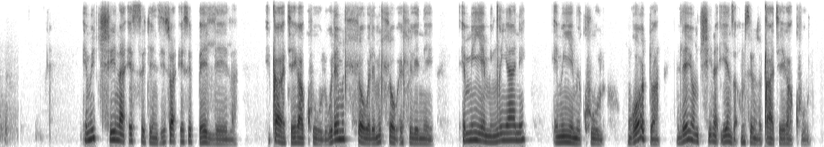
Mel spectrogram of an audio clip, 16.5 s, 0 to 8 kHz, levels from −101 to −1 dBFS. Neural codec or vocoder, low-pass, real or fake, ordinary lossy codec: none; 7.2 kHz; real; Opus, 32 kbps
